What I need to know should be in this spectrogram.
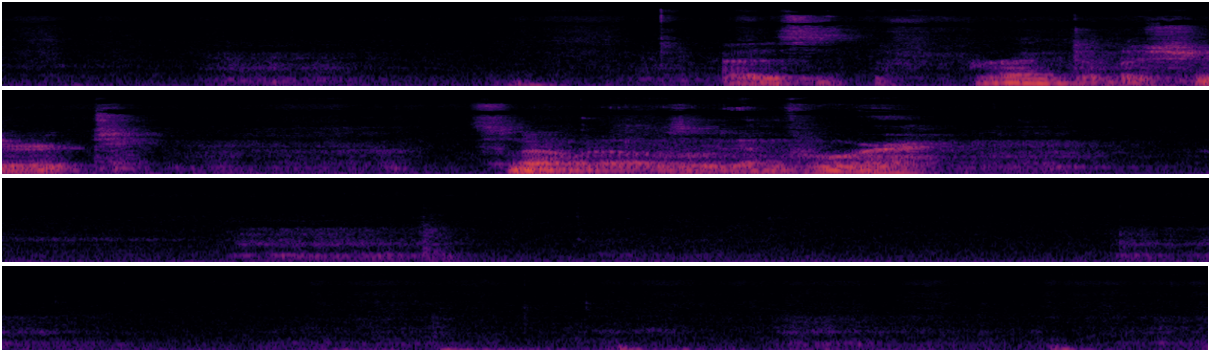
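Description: Cloth rustles and flaps as a shirt is handled and shaken out.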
